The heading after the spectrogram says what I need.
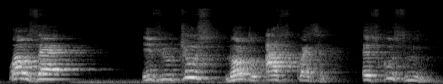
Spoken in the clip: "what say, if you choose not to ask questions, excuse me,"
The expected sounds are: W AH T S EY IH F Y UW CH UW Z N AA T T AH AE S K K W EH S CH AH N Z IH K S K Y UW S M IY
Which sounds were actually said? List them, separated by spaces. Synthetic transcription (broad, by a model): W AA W S EY IH F Y UW CH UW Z N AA T T AH S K K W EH S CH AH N IH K S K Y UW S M IY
